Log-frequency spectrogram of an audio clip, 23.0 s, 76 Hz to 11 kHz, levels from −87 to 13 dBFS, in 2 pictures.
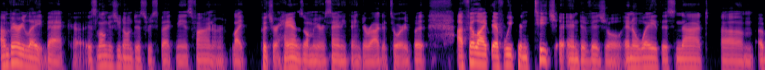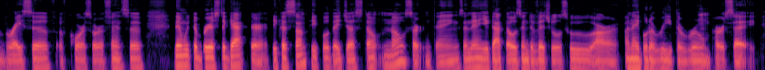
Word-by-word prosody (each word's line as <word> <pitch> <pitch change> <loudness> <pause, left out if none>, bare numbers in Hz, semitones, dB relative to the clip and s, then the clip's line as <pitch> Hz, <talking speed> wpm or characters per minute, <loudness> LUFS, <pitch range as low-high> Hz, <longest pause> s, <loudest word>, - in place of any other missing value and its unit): I'm 105 +2 +2
very 130 -3 +6
laid 95 -5 +2
back, 65 -1 -2
uh, - - -9
as 80 +3 -5
long 110 +1 0
as 100 0 -6
you 105 - -3
don't 90 -2 -2
disrespect 80 -3 -6
me, 70 0 -5
it's 65 - -8
fine, 75 -2 -3
or, - - -9
like, - - -1 0.2
put - - 0
your - - +1
hands 90 -3 +3
on 75 - 0
me 70 - -2
or 70 0 -3
say 75 +2 -2
anything 70 -2 -4
derogatory, 65 -1 -2
but, - - 0 0.5
I 105 - +8
feel 130 +6 +7
like 120 -3 +10
if 100 0 +7
we 115 -1 +3
can 95 -7 0
teach 160 -2 +1
a - - +3
individual 75 -2 -2
in 85 +2 0
a 85 - +2
way 90 +1 +2
that's 80 -1 -5
not, 85 -2 -1 0.2
um, 75 -3 -3
abrasive- 75 +3 -1
of - - -13
course- 80 0 -3
or 75 +1 -1
offensive, 85 +3 -3 0.5
then 110 0 +6
we 110 - +1
could 95 -1 +1
bridge 95 -2 +5
the - - +1
gap 110 +4 +4
there, - - 0
because 90 +1 0
some 110 +4 +2
people, 95 -5 -4
they 80 - 0
just 80 0 -1
don't 95 - -1
know 115 +7 -1
certain 140 - -4
things, 70 +5 -5
and 85 +1 -1
then 90 +1 +2
you 85 -1 0
got 80 -1 +2
those 75 +1 +2
individuals 75 -1 -1
who 80 -2 -1
are 75 -2 0
unable 85 0 +1
to - - +2
read 80 0 -4
the - - -2
room, 75 0 -2
per - - -2
se. - - 0
85 Hz, 200 wpm, -26 LUFS, 75-95 Hz, 0.5 s, like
